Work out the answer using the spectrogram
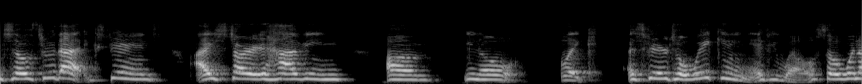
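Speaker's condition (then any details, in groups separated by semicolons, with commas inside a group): Cerebral palsy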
